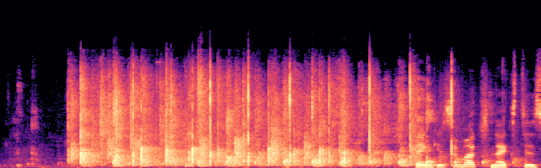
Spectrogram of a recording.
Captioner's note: crowd applauding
